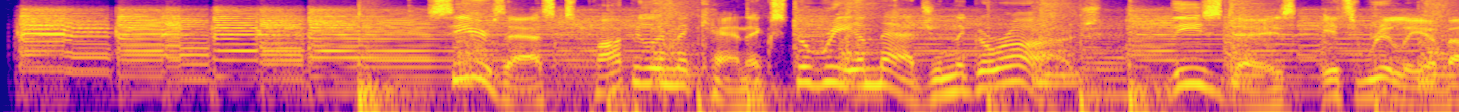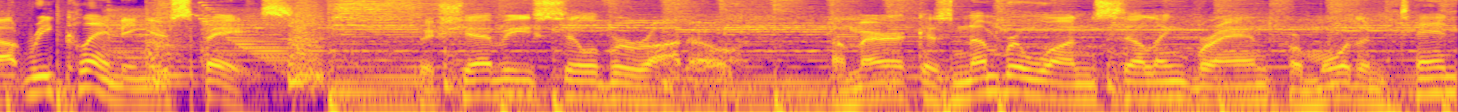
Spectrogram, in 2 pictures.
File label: commercial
